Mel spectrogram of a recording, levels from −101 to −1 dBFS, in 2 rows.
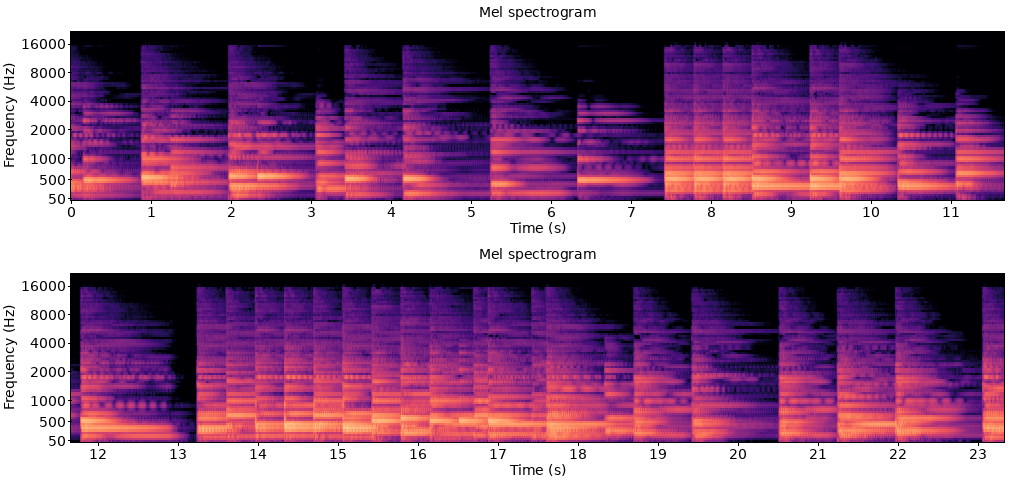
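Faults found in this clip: Noise suppressor applied to music or sounds, whole clip: level pumps and flutters, swinging by about 15 dB. Probable component: speech-tuned noise suppressor left active on non-speech audio. It treats steady tones, ambience and reverb as noise, so attacks pass while held sound and tails thin out. Unlike compressor or AGC pumping, gain follows steadiness rather than loudness.

Sound cut by the noise suppressor at 0.09–1.99 s, 2.75–6.35 s, 7.1–7.43 s, 10.91–11.79 s, 12.92–13.25 s, 18.58–21.27 s and 22.48–23.08 s: sustained or decaying sound sinks, by up to about 20 dB, and decays are cut short. Same suppressor misclassifying these passages as noise. Unlike a dropout there is no hard gap, and onsets stay intact.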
